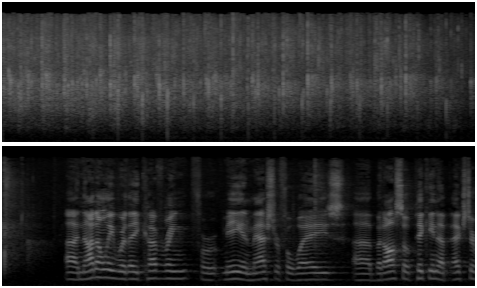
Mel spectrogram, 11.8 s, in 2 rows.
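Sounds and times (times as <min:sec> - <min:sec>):
audience applause: 0:00.0 - 0:06.3
speech: 0:06.7 - 0:11.8.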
